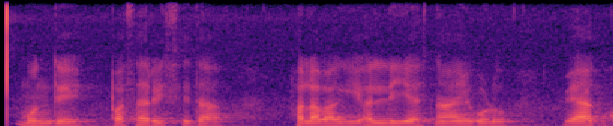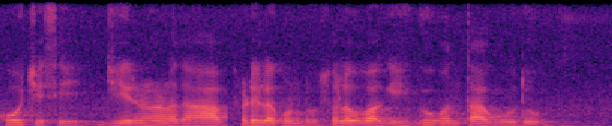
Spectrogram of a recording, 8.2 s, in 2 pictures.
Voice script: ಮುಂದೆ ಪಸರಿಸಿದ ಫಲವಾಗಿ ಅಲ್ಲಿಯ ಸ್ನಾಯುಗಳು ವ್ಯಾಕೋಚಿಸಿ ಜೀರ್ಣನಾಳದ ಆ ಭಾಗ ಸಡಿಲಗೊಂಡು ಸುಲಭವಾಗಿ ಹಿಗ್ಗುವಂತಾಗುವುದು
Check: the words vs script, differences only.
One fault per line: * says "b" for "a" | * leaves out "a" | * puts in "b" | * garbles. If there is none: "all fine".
* leaves out "ಭಾಗ"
